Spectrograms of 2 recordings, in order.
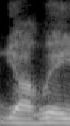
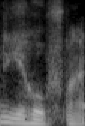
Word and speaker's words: Yehovah: Orang bingung, semua sebut Yahweh, Yahweh, Yahweh, Yahweh. Salah ya. Nama itu yang betul Yehovah. Itu ada aturan cara bacanya.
